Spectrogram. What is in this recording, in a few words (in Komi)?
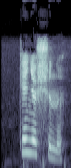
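"кеньӧссьыны", Komi, female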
